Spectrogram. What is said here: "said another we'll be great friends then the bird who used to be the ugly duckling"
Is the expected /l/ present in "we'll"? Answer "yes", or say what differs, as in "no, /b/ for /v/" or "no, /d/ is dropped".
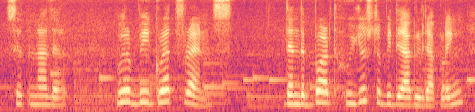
yes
